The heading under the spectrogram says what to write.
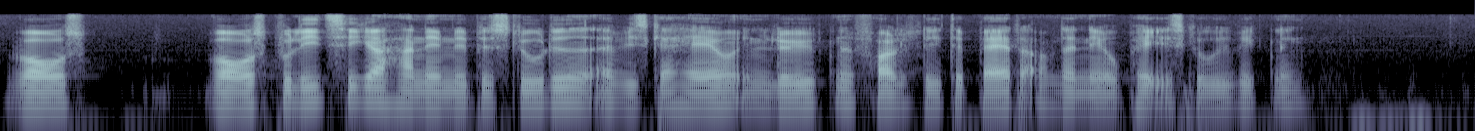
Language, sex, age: Danish, male, 32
